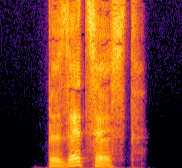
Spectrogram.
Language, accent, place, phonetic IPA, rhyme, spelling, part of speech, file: German, Germany, Berlin, [bəˈzɛt͡səst], -ɛt͡səst, besetzest, verb, De-besetzest.ogg
- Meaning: second-person singular subjunctive I of besetzen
